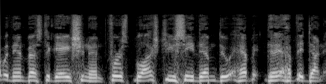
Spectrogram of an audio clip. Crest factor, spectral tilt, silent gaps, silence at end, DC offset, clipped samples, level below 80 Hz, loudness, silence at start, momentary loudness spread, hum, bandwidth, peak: 12 dB; -5 dB/octave; none; 0 s; under 0.1%; under 0.1%; -46 dBFS; -17 LUFS; 0 s; 2 LU; none; 11 kHz; -6 dBFS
